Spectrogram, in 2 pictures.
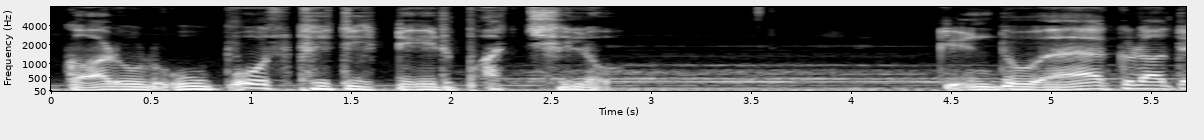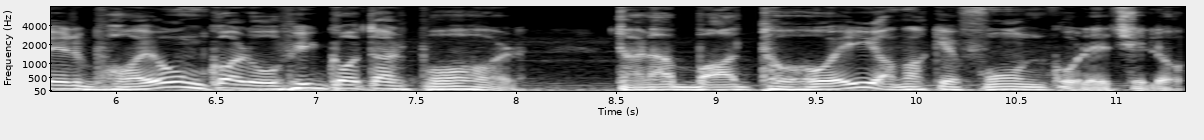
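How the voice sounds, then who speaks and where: A man playing a grave grandfather who tells of evil spirits in a measured, suspenseful horror audio story. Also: low voice, a little mellow, a little hiss or hum. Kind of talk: slow dramatic horror storytelling.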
